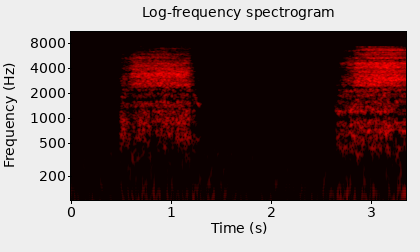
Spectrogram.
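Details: Barn owls calling at night, 25 May 2023 at 01:51: two long, steady, harsh hisses, each lasting nearly a second, separated by a quiet pause of about a second and a half.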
